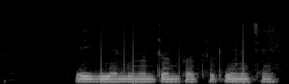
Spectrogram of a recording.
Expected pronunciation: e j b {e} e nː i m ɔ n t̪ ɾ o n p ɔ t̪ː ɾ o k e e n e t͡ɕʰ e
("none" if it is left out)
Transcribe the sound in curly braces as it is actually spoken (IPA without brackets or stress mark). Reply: i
